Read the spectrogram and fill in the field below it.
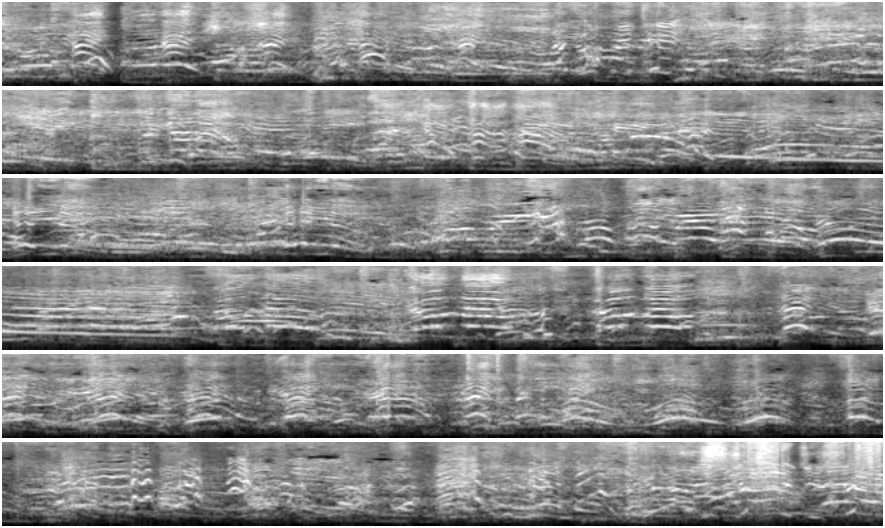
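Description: A crowd of young women cheers, screams and laughs loudly outdoors.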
